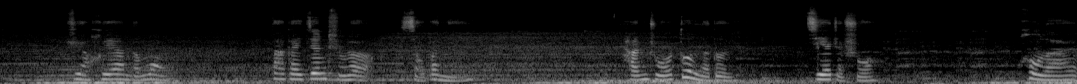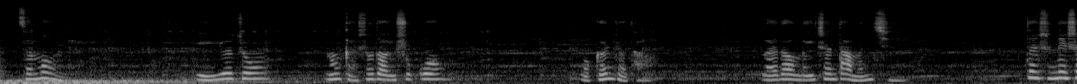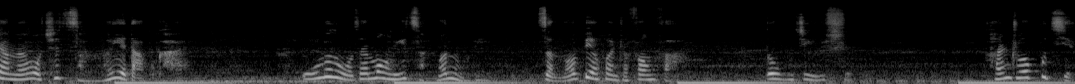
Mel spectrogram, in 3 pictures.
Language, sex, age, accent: Chinese, female, 20-39, native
